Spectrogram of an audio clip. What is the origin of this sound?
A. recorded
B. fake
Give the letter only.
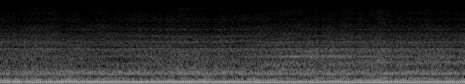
B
